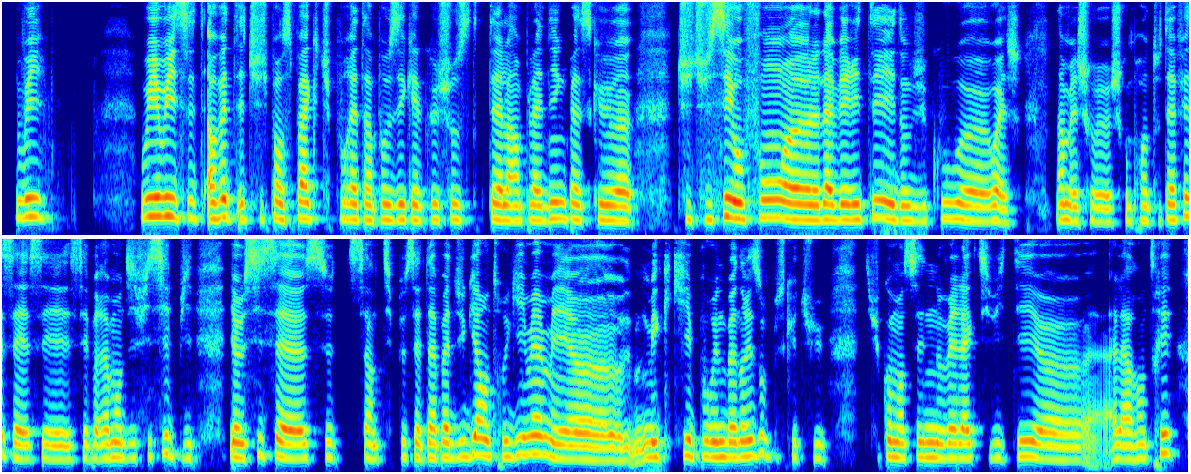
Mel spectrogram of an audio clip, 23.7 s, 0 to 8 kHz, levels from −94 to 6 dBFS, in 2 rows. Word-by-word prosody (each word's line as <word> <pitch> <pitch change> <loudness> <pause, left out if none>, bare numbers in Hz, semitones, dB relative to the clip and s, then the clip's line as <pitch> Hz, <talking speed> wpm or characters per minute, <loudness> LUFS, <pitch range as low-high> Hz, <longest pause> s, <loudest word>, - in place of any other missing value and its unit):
Oui, 235 0 +1 0.9
oui, 240 +2 +7
oui. 245 0 +7
C'est 220 -1 -5
en 210 - +5
fait 230 0 +4
et 200 - -2
tu 200 0 -9
penses 205 -3 0
pas 215 +1 +3
que 210 - -13
tu 210 - -15
pourrais 210 -1 -1
t'imposer 200 0 -1
quelque 200 0 -3
chose 195 0 -5 0.2
tel 200 -2 +2
un 190 0 0
planning 200 +2 0
parce 195 -2 -2
que, 200 - -4 0.3
heu, - - -12 0.4
tu 200 - -7
tu 200 +1 -5
sais 225 +4 +8
au 215 -1 +10
fond, 230 +2 +2
heu, 200 -1 +6
la 200 0 +6
vérité 200 +2 +2
et - - +4
donc, 190 0 -2
du 185 0 -10
coup, 215 +2 -4
heu, 185 -2 +1
ouais, 185 -3 +1
j 165 +1 -14 0.4
non, 205 - 0
mais 185 -2 0
je 175 -1 -5
je 170 - -11
comprends 185 +1 -8
tout 180 +2 -19
à 200 -1 +2
fait. 245 +4 0
Ça 185 -5 -1
c'est 170 -1 -4
c'est 170 +2 -7
vraiment 180 +2 -2
difficile. 195 +4 -8
Puis, 185 -4 -13 0.3
il - - -3
y - - +5
a 190 - +4
aussi 185 +4 -2
ce 185 -4 +4
cet 185 0 -6
c'est - - -8
un 175 - -5
petit 175 +1 -14
peu 195 - -11
cet 185 -1 -4
«appât 190 0 +1
du 190 +2 -7
gain», 225 +2 +2
entre 205 -1 -2
guillemets 225 +4 +1
mais, 190 -6 0
heu, 160 -2 0
mais 195 +8 0
qui 195 - -18
qui 220 - -7
est - - +2
pour 205 0 -3
une 195 0 +3
bonne 195 0 +1
raison 210 +3 0
puisque 195 -1 -14
tu 180 -1 -15 0.4
tu - - -19
commençais 195 -2 -1
une 195 0 +1
nouvelle 185 0 0
activité, 185 +2 -3
heu, 165 -2 -3 0.2
à - - -8
la 170 -1 -2
rentrée, 180 +8 -3
195 Hz, 220 wpm, -23 LUFS, 180-210 Hz, 0.9 s, au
